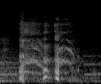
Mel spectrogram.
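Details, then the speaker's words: Three quick, harsh cough bursts in under a second over room noise; coughing after eating very spicy food. "Anda jangan pura-pura batuk katain saya. Emang beneran pedas."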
